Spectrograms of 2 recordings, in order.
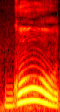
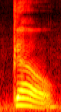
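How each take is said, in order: First: "ゴー" as a simple long Japanese vowel; plain katakana-style "ゴー"; easy Japanese ゴー. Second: Scoop down in the throat on "ゴー"; English "ゴー" with a gliding vowel; throaty English go. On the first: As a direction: say "ゴー" without using the throat. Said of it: "簡単に言うんじゃなくて". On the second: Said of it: "下に一回えぐってる感じ". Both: Shown as a demonstration.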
